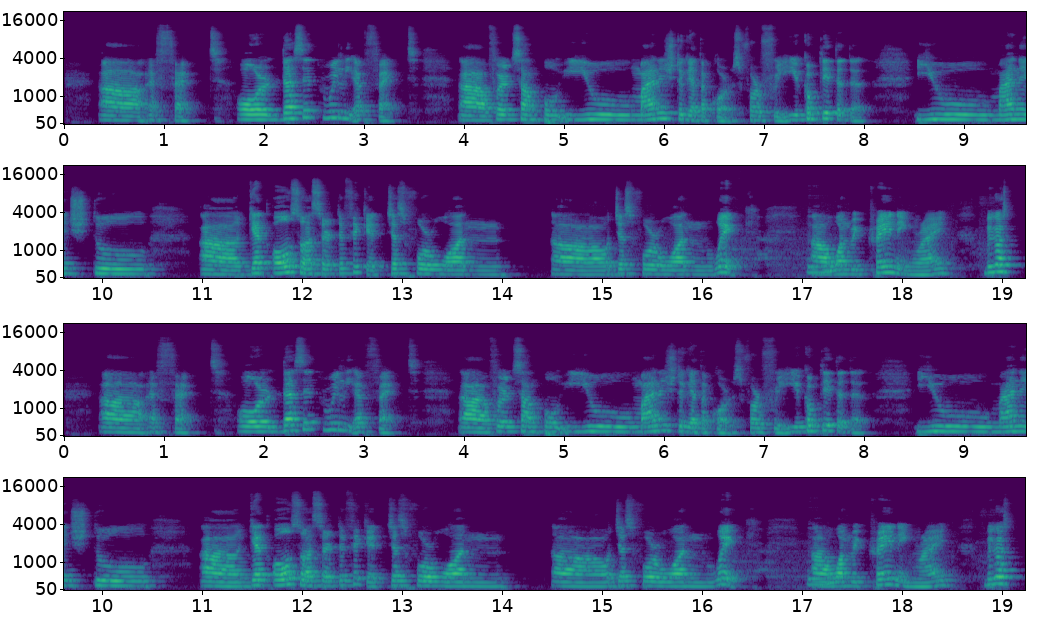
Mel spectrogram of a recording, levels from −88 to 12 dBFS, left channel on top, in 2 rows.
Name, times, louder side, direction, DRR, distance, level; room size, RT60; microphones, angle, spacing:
voice 1, 0.3-3.3 3.9-10.6 11.0-14.0 14.5-16.3 17.1-18.4 18.8-19.0, left 1 dB, 60° left, 0.8 m, -28 dB
voice 2, 15.4-15.8 16.2-17.5 18.0-18.1 18.4-19.0, left 1 dB, 35° left, 0.7 m, -45 dB
2.5 x 2.1 x 2.7 m
head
